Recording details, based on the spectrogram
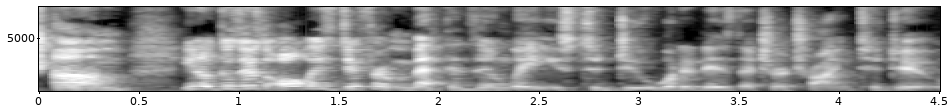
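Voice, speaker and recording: An animated woman with an American accent, medium pitch, lively intonation and a fairly quick pace. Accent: shifts into Jamaican dialect at times. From Washington DC area, Jamaican family. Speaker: vlogger, nail technician. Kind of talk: casual vlog chat.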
